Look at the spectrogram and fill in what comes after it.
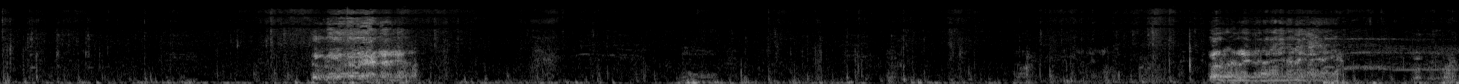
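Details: A wild boar caught in a trap gives two loud, harsh squeals, about nine seconds apart, over a steady background hiss.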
